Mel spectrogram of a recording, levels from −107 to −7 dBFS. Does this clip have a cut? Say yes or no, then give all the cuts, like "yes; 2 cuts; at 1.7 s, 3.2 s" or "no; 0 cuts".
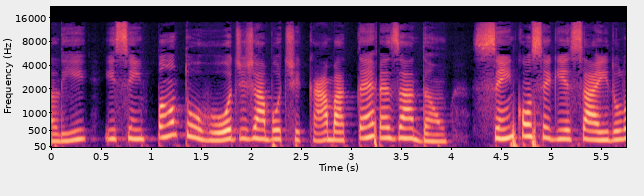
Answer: yes; 1 cut; at 3.2 s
